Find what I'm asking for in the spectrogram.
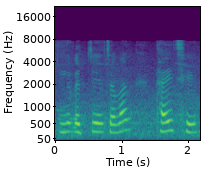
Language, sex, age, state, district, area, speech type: Gujarati, female, 18-30, Gujarat, Valsad, rural, spontaneous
